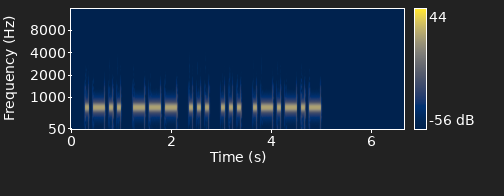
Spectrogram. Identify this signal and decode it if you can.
Morse code, heard as a keyed tone, about 14 wpm, 700 Hz. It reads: LOSS.
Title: Sentences from Top 1400 Words 15wpm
